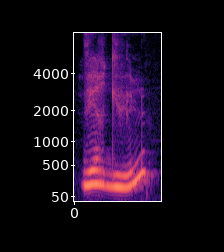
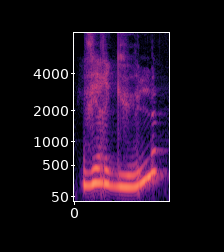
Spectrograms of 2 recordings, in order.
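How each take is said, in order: No difference in how they are said.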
